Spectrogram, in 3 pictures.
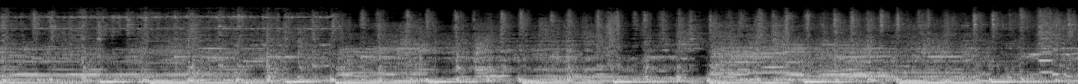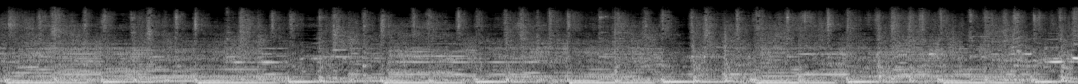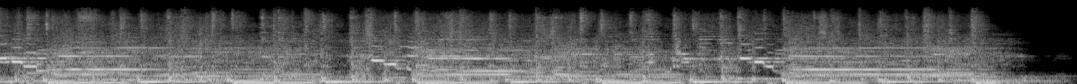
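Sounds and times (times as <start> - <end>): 
groove jazz music: 0.0 - 32.2.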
